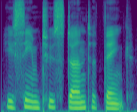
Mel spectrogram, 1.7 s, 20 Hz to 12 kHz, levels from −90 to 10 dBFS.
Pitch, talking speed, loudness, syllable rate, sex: 170 Hz, 210 wpm, -15 LUFS, 5.0 syllables/s, female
